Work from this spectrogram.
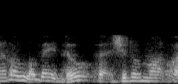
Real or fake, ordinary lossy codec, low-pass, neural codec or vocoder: fake; AAC, 16 kbps; 7.2 kHz; codec, 16 kHz in and 24 kHz out, 0.4 kbps, LongCat-Audio-Codec, fine tuned four codebook decoder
